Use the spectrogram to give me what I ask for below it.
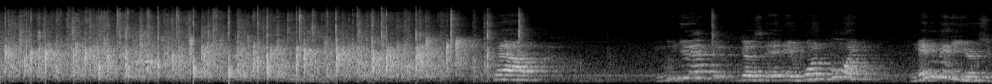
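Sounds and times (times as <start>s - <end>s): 
audience applause: 0.0s - 5.0s
speech: 5.1s - 5.5s, 7.4s - 9.9s.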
